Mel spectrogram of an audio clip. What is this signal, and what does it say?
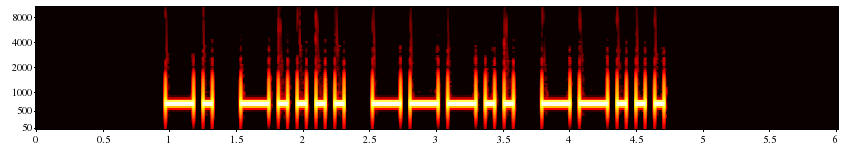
Morse code, heard as a keyed tone, about 17 wpm, 700 Hz. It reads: N687
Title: Common Cut Numbers - 4-Digit 17wpm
